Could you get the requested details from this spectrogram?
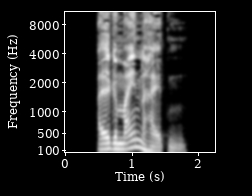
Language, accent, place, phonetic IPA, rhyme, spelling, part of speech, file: German, Germany, Berlin, [alɡəˈmaɪ̯nhaɪ̯tn̩], -aɪ̯nhaɪ̯tn̩, Allgemeinheiten, noun, De-Allgemeinheiten.ogg
- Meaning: plural of Allgemeinheit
